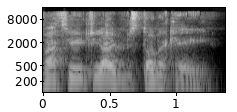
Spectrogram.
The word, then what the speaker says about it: Matthew Donnachie: Hi, my name's Matthew Donaki.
